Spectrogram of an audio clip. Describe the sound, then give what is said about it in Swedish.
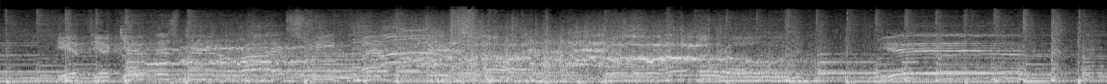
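A loud, busy music jingle with tires squealing and skidding over it, pitched screeches sliding up and down, driving steadily for about eleven seconds with no talking. It introduces Motorblock, a radio segment on the motoring world combined with a quiz. “Den där jinglen förkunnar att vi bryter av den ordinarie utsändningen för motorblock.”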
